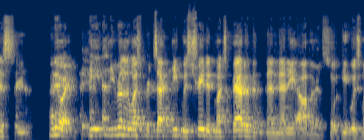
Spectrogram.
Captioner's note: laughter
